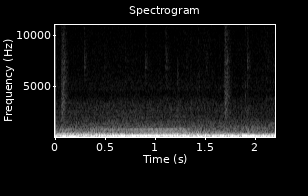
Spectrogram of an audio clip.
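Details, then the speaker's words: Mazda 3 after replacing ignition coil packs: deep even engine rumble building smoothly under full throttle with no stumble; clean acceleration, previously felt luggy. "it was just clean like beforehand it would feel like a little luggy and uh you know not as good but now it just feels like this thing's just running real clean here"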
